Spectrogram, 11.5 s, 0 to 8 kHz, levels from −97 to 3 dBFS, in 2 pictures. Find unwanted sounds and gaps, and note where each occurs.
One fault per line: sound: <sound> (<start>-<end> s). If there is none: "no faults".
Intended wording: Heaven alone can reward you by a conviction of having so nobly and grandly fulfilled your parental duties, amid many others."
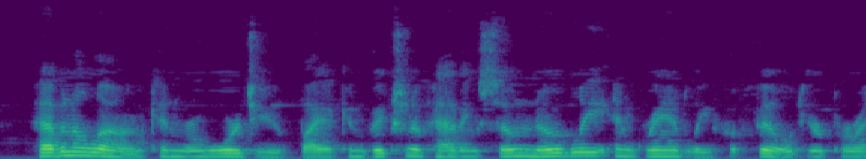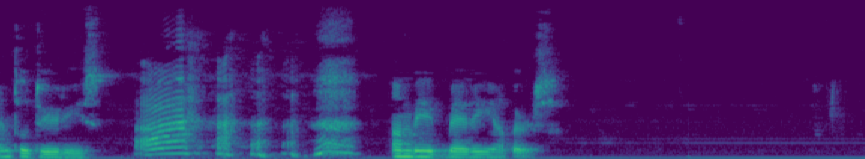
sound: laugh (6.7-8.2 s)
